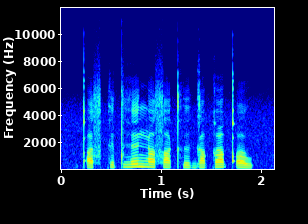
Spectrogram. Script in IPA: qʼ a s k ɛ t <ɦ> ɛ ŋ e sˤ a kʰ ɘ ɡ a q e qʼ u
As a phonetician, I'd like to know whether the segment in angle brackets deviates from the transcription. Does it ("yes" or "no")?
no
